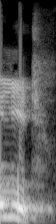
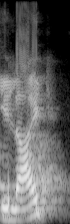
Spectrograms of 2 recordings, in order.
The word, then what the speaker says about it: elite: So that's what called elite. That's not elite, it's elite. It's E. This is E.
